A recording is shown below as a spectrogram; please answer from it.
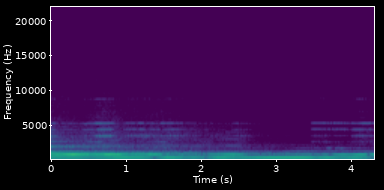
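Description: Background music: long held notes with no beat.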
